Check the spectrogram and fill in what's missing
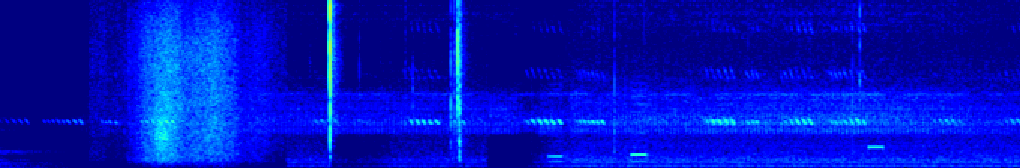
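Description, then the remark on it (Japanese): A handful of short, quiet keypad beeps as a phone number is dialed at night before arriving at the school, spaced unevenly over a steady hum of night insects, with a couple of sharp clicks just before. “俺は学園に着く前にあいつに電話した。”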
